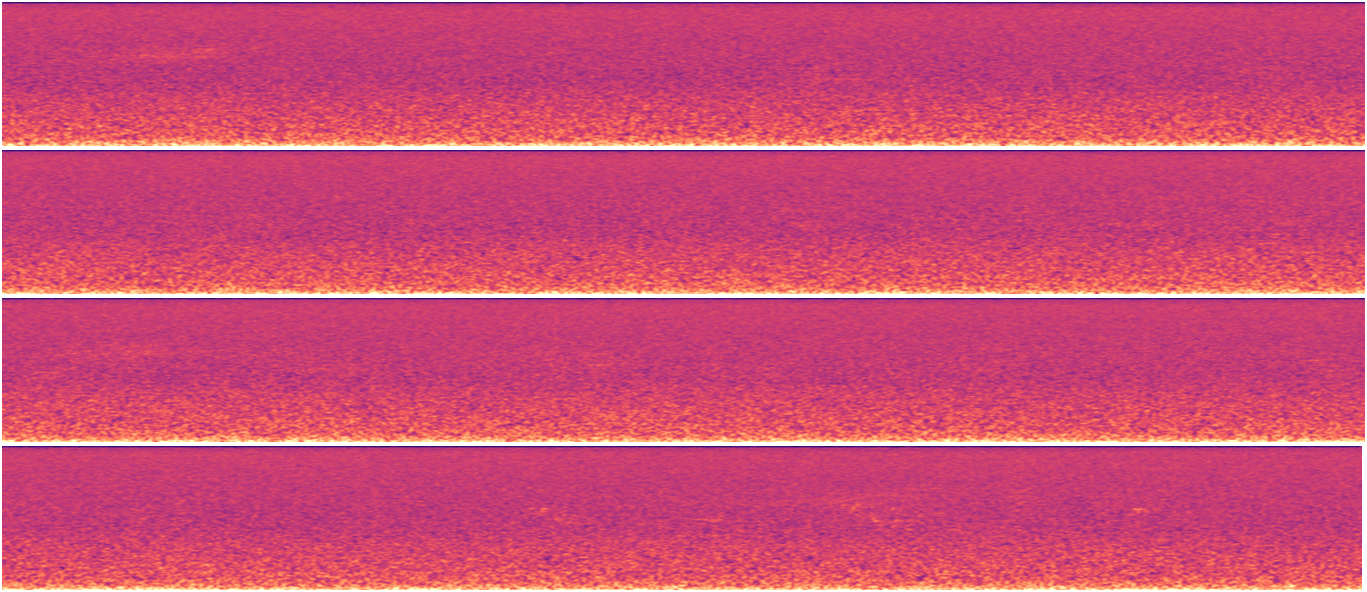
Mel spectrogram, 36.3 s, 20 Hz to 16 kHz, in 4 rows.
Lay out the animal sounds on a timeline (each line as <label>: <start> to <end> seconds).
Black-throated Blue Warbler (Setophaga caerulescens): 0.0 to 2.0 seconds
Ovenbird (Seiurus aurocapilla): 17.8 to 20.3 seconds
